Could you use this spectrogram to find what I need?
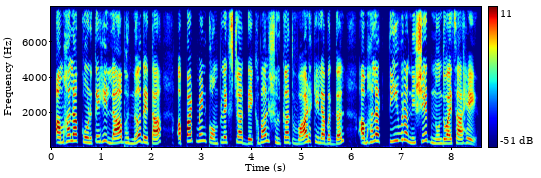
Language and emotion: Marathi, angry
